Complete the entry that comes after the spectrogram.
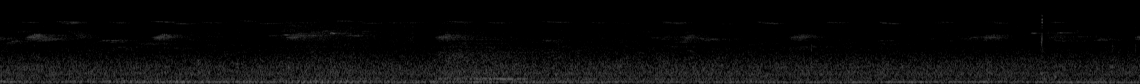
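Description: Quiet woodland ambience: faint, distant bird chirps about once a second over a low, steady hum of background noise.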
